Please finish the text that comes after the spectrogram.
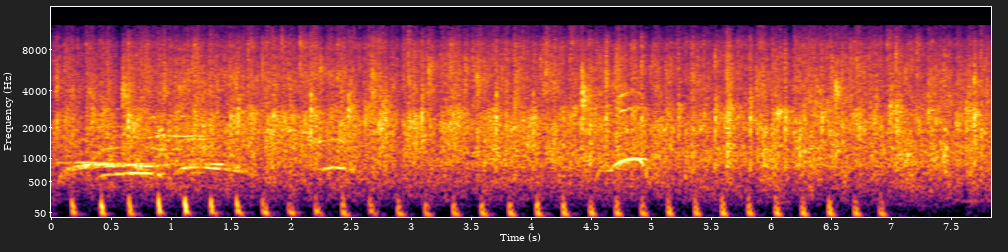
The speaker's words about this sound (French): J'aimerais ça qu'on donne une bonne main d'applaudissement à Catherine Etier et Jean-François Provençal.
